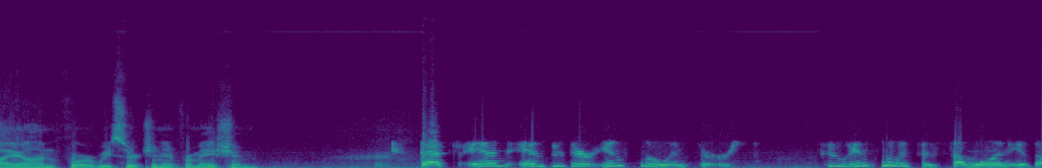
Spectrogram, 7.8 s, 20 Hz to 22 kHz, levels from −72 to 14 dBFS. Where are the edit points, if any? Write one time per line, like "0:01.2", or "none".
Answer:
0:03.4
0:04.1
0:06.1

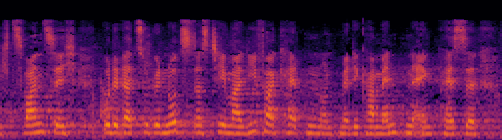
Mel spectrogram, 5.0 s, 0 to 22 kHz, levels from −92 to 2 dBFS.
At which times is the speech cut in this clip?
none

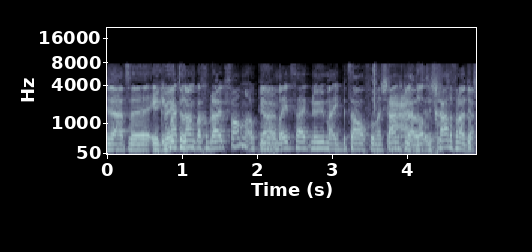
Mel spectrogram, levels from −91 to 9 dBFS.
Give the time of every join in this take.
0:02.0

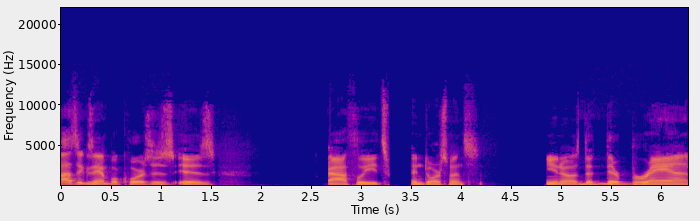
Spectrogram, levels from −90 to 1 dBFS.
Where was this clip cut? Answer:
0:03.3
0:05.2

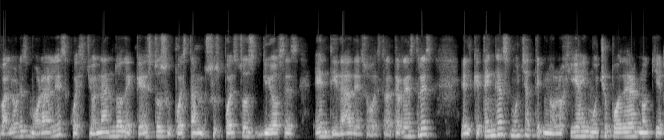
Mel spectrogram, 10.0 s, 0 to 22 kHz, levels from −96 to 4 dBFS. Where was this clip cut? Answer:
none

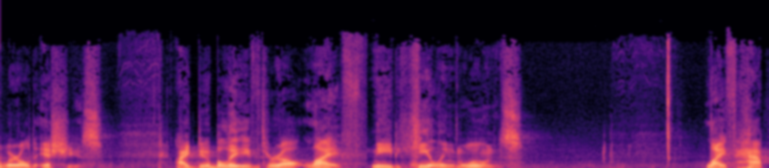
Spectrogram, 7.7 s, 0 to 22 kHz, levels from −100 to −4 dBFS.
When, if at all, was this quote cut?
0:01.7
0:02.6
0:03.7
0:04.6

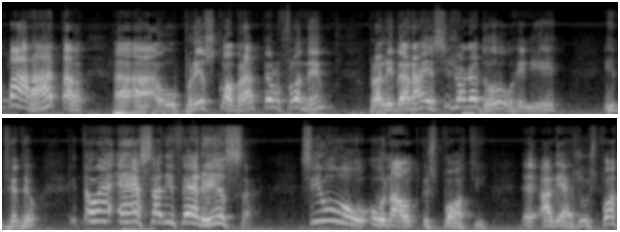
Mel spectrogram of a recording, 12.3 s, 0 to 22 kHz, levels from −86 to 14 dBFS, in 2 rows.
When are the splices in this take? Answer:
none

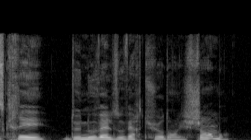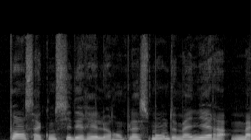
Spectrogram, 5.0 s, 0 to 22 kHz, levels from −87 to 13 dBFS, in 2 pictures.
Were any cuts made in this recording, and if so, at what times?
none

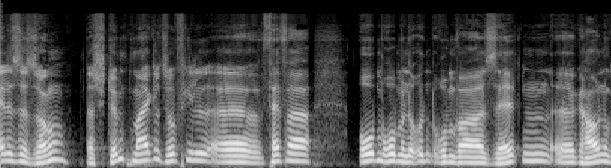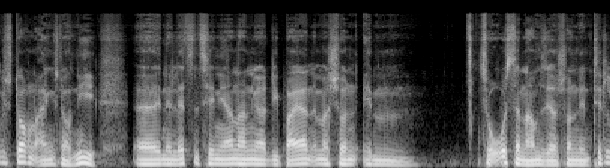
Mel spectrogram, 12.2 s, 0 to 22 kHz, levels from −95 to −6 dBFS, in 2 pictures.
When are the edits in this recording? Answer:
none

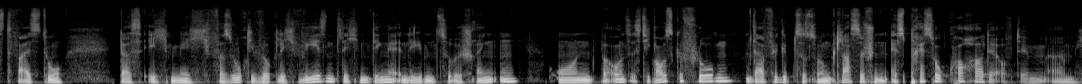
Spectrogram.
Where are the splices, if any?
0:02.4
0:04.1
0:05.3
0:06.5
0:07.4

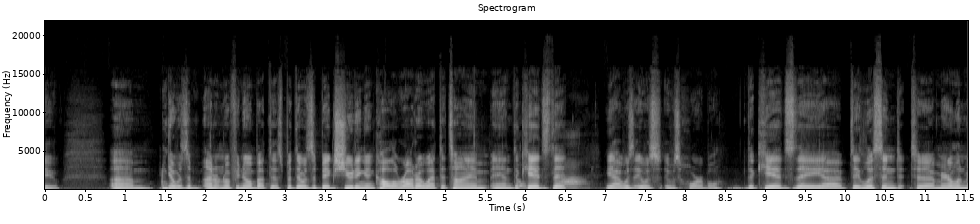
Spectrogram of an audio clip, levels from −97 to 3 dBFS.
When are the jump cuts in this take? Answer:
0:01.4
0:06.9

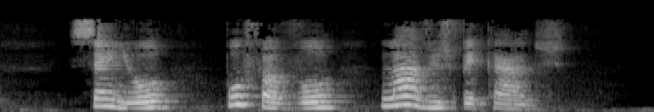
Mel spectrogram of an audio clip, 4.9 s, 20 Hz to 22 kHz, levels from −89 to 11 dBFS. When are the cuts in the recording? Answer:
0:03.4

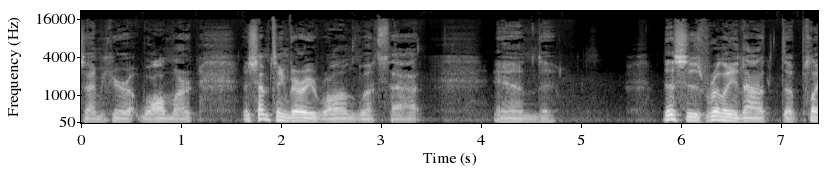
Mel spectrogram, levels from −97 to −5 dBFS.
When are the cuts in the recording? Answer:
none

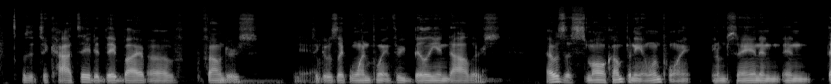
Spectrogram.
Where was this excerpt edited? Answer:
0:01.5
0:07.1

